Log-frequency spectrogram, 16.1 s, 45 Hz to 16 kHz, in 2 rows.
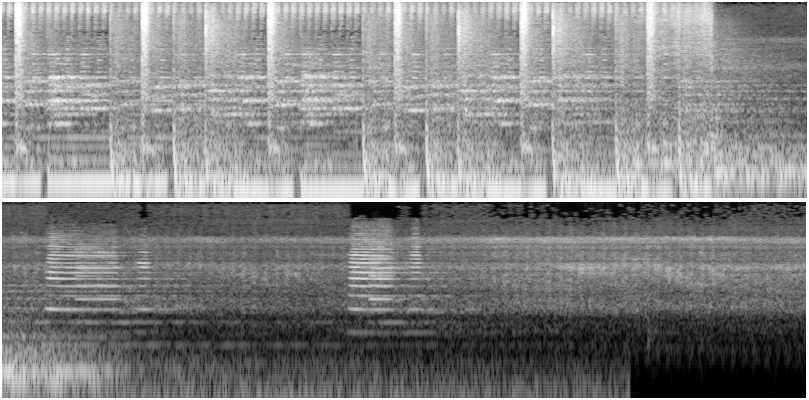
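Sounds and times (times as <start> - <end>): train horn blasts: 0.0 - 10.7, 11.5 - 12.9
low train rumble: 0.0 - 14.3.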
